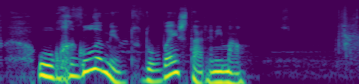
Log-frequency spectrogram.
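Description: A woman speaks into a microphone over loudspeakers, in a hall that echoes.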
